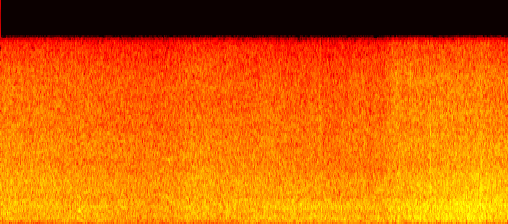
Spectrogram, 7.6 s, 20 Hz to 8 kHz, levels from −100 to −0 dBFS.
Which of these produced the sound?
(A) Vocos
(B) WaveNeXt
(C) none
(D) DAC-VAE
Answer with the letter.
C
